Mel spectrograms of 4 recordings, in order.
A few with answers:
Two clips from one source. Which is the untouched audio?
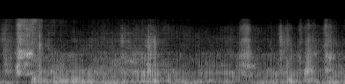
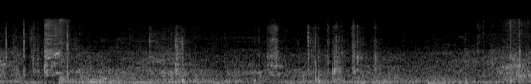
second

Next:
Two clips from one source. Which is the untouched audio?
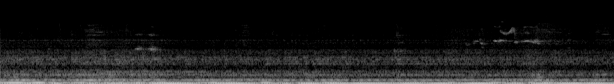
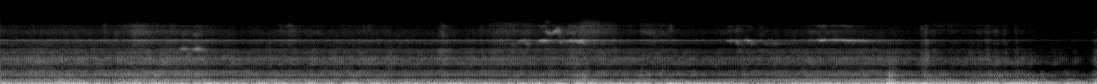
first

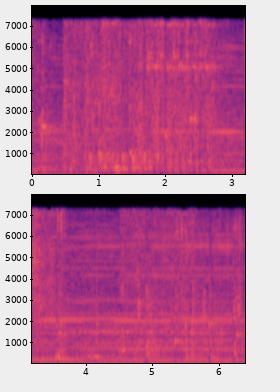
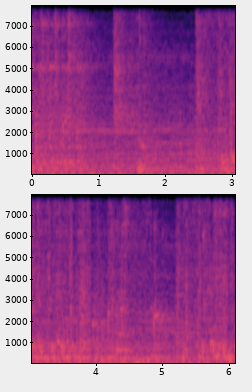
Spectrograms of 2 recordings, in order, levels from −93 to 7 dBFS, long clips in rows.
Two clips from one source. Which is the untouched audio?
first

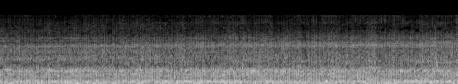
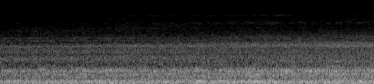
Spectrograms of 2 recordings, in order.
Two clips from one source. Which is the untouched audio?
second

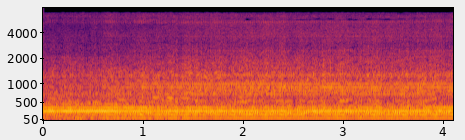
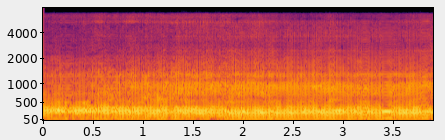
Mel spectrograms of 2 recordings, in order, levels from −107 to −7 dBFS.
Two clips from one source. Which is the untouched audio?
first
